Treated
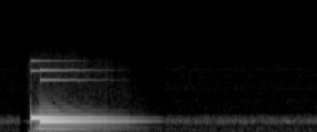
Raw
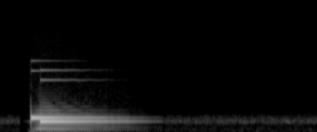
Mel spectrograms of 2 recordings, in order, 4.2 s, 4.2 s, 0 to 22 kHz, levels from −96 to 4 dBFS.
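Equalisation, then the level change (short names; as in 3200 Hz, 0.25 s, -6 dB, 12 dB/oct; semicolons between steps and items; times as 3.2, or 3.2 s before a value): synth low-pass 2900 Hz, resonance Q 1.9; +6.0 dB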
